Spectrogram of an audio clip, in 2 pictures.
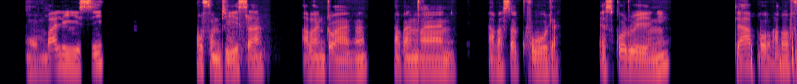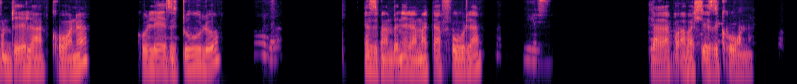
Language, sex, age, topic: North Ndebele, female, 25-35, education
